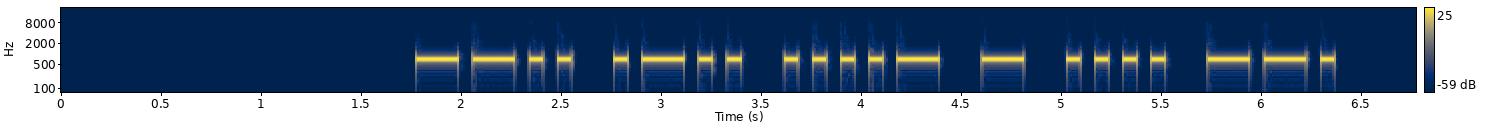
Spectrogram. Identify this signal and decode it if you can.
Morse code, heard as a keyed tone, about 17 wpm, 700 Hz. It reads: ZL4THG
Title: DXCC-100 Call Signs - 6 Characters - 17wpm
